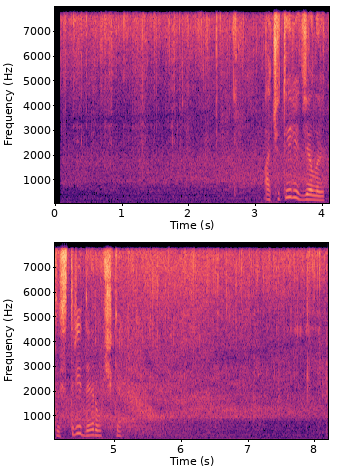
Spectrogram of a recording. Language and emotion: Russian, neutral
